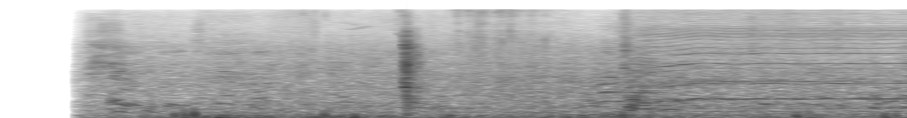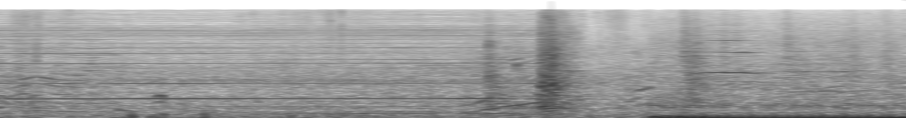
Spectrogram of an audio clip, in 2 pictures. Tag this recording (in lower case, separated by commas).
vehicle, speech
